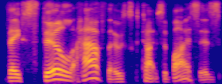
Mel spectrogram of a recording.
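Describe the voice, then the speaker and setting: A man with a British accent, bright, sharp tone and lively intonation, dry and close with no echo, against a quiet background. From Britain. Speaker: mathematics professor and author. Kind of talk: podcast interview. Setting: remote interview from home.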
